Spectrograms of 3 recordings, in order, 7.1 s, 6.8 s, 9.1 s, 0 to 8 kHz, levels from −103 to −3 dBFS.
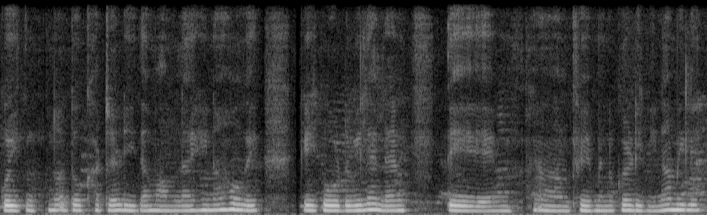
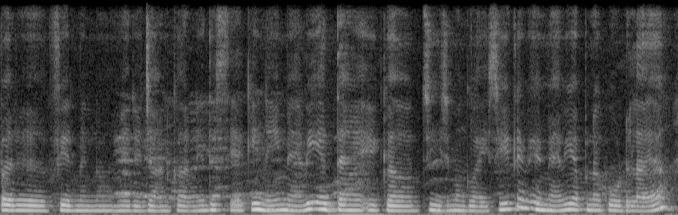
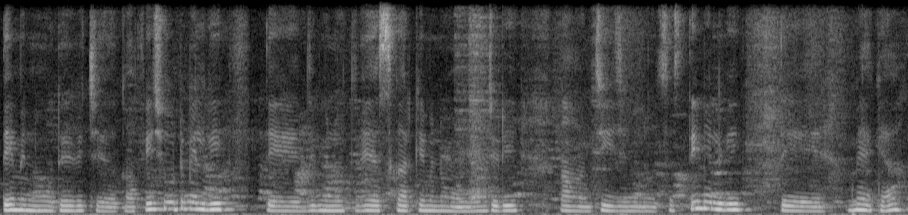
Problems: constant background noise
